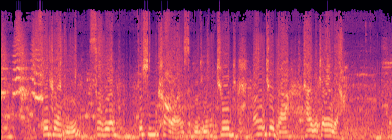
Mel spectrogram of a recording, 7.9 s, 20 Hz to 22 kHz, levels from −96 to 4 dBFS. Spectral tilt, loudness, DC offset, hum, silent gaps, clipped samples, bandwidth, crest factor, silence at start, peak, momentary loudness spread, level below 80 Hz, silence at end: -4.5 dB/octave; -9 LUFS; under 0.1%; none; none; under 0.1%; 17 kHz; 10 dB; 0.05 s; 0 dBFS; 8 LU; -32 dBFS; 0 s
